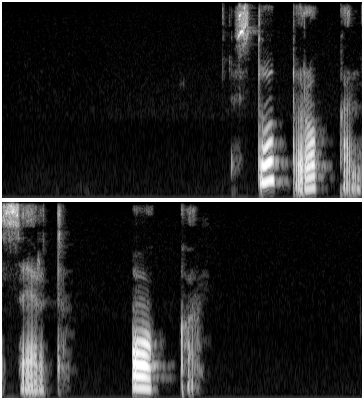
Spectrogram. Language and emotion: Russian, sad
